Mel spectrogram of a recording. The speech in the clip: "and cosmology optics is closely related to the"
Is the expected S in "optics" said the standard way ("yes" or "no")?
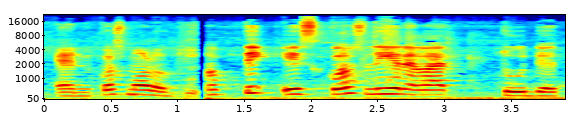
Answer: no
